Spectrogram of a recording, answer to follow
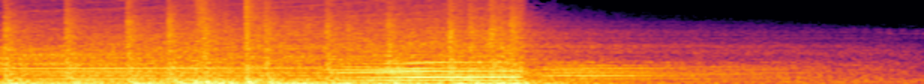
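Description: Dirt bike engine revving higher as it speeds along, under percussive trailer music. About three and a half seconds in, the sound drops away abruptly and the engine tone sinks and fades as the bike leaves the cliff edge and goes airborne.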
